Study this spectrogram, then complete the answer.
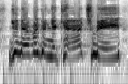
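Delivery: put-on high, taunting kid's yell. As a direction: tease like a giggling kid. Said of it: "he yells".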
